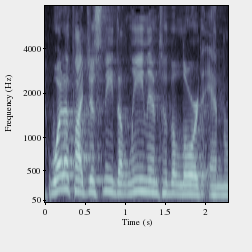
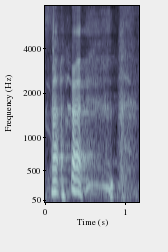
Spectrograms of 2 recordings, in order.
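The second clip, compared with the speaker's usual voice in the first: high breathy burst of laughter; real laugh at the slip; 3 semitones higher, 4 dB quieter than usual. Real, not acted. Laughs at own flub.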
